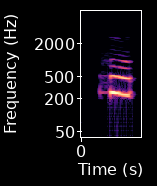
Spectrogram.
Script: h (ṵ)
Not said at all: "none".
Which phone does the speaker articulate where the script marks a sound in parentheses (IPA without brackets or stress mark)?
u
